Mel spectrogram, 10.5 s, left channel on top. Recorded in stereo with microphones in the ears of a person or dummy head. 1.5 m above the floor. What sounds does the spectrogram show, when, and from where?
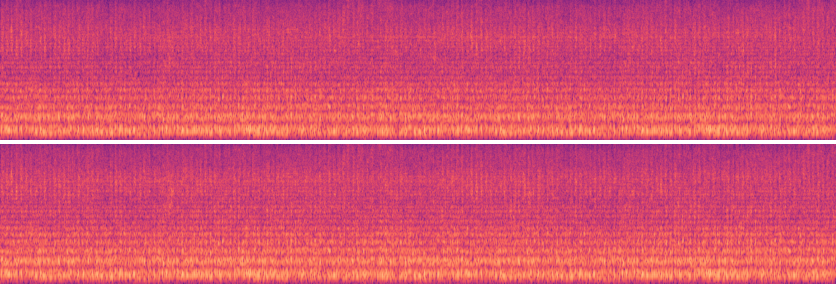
0.0 s a helicopter: 10° right (ahead or behind)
